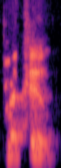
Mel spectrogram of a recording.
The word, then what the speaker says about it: Raku: I really like the Raku with, am I saying it right? I thought it was. Yeah, Raku.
